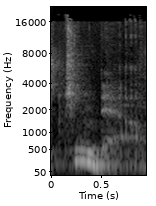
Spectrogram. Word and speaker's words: Tsingtao: And if we pronounce it correctly, it's Tsingtao.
